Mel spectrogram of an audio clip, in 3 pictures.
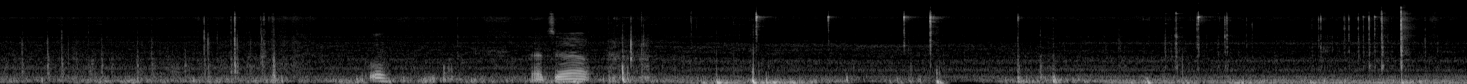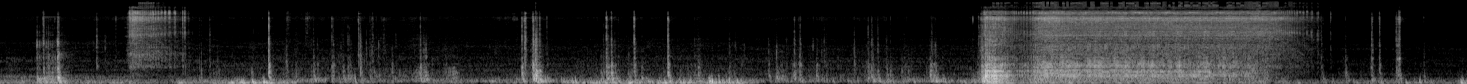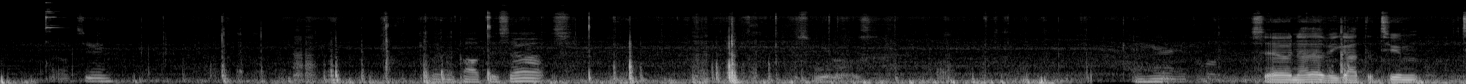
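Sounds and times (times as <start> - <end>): mechanical whirring: 15.9 - 16.7, 24.5 - 28.0.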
